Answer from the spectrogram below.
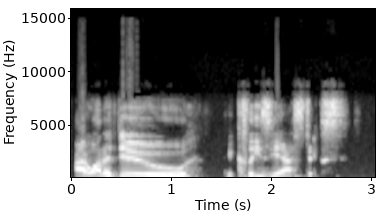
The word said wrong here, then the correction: Ecclesiastes: Ecclesiastes? – In order to do it, you have to pronounce it correctly first. – Okay. Ecclesiastes. – Well done.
